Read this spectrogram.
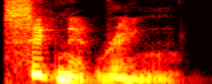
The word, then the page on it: signet ring: British English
